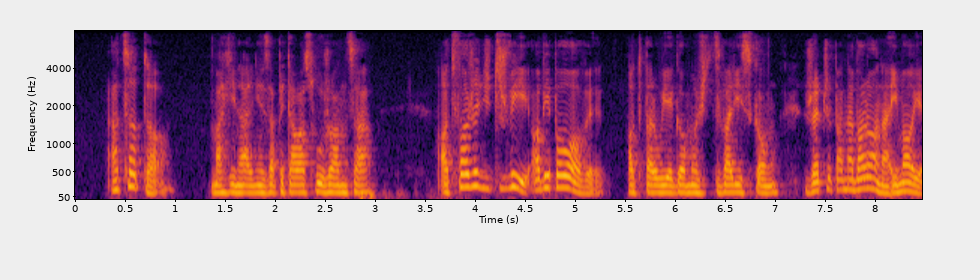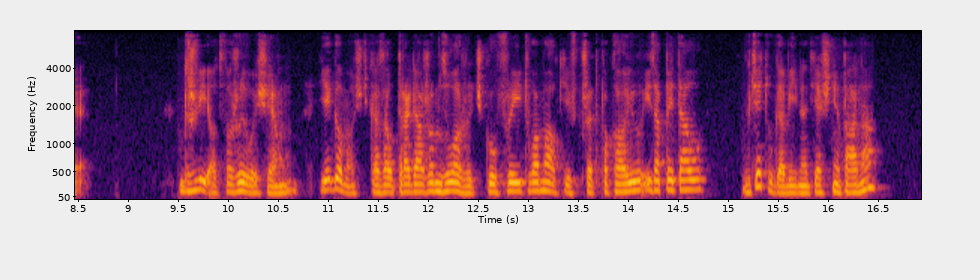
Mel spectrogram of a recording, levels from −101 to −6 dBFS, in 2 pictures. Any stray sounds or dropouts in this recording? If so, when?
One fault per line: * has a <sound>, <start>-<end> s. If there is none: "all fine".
all fine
